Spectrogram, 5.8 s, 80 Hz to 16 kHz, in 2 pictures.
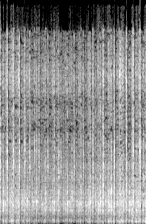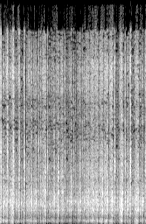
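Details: Ford Crown Victoria V8 at idle: a fast, steady light knock over a busy top-end clatter. The noise developed recently despite good maintenance, and the owner suspects rod knock, which is unconfirmed.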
